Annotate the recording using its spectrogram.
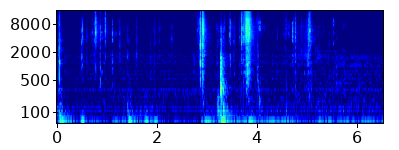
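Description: Trading cards being handled and flipped with gloved hands: scattered light clicks and rustles of card stock, with a short cluster of louder snaps and scrapes about halfway through.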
